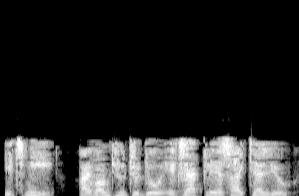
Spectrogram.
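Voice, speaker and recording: A stern, commanding female spirit acted by a male narrator in a fantasy audiobook. The voice is pitched high and very husky, with sharp, impatient orders, in a dry, slightly muffled recording. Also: lively intonation, moderate pace, dry recording, full character voice. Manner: sharp, imperative.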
